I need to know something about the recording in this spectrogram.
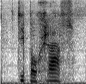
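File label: "typograaf", Dutch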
